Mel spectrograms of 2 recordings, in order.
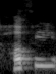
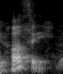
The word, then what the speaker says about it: Ruffy: Is it Huffy or Ruffy? Ruffy. He's Brazilian. He's part of the Oh, yeah. Yeah. So, don't they pronounce the R with an H in?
